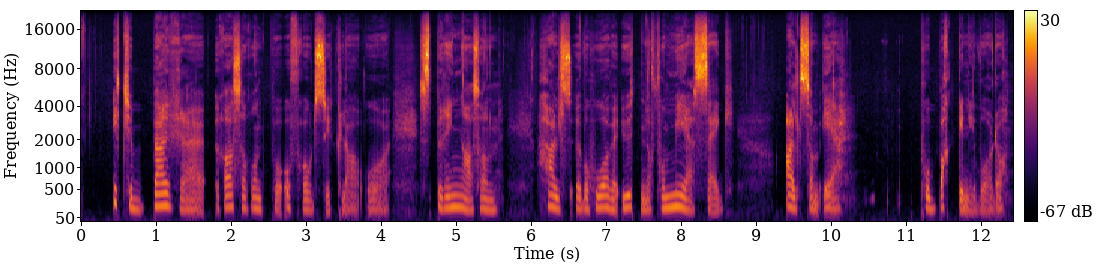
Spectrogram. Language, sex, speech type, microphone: Norwegian, female, spontaneous, Shure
